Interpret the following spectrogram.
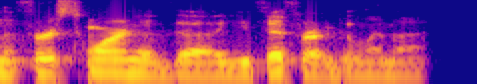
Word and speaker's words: Euthyphro: Yeah, you know how Y can sometimes take a long E sound? That's the only reason Jovan was commenting. It's pronounced Euthyphro.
